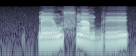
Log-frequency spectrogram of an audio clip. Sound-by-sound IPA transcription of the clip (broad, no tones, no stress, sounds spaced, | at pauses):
k͡p ɛ̃ w sʷ ã b ʏ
